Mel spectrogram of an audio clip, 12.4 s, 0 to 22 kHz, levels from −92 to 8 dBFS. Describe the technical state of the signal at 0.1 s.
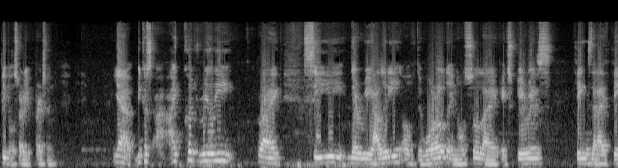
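Hard clipping runs through the whole clip, including 0.1 s: the speech is driven about 9 dB past full scale, so roughly 4 percent of samples are flattened, adding harsh fuzz.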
